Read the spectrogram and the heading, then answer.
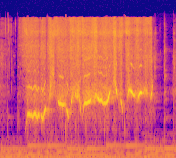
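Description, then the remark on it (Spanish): Someone whistles a lively, warbling bird song, standing for a grateful little bird singing a song to a grandmother, for about two and a half seconds, with quick rising and falling trills over a steady low background hum; no one speaks. “El pajarito muy agradecido le cantó una linda canción a la abuelita.”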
